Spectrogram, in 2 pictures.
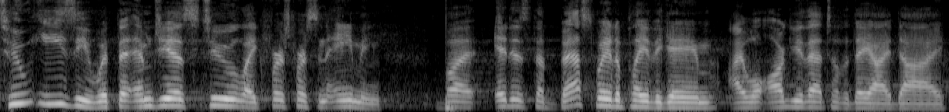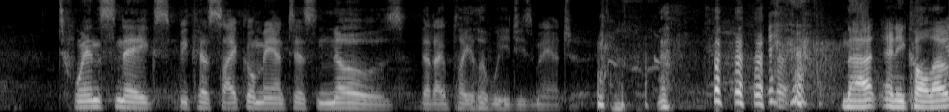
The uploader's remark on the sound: Live from PAX East 2023. With help from the PAX East audience. Recorded live at PAX East 2023 on Friday, March 24th at the Boston Convention and Exhibition Centre. There’s one section that relies on visual aids.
